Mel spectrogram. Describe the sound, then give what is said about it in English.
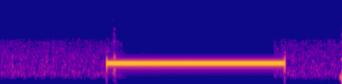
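A single loud, steady electronic telephone off-the-hook warning tone holds for almost a second over a faint background hum, then cuts off and is followed by a brief noisy burst. “I was just walking down the hall and the phone was off the hook.”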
